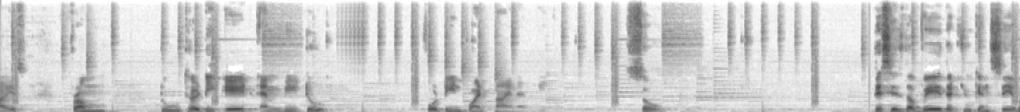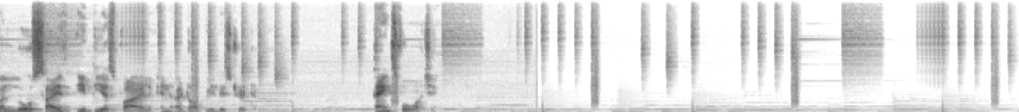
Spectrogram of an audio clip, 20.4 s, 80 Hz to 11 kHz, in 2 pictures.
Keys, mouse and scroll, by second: 0.4 right click, 3.0 click.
